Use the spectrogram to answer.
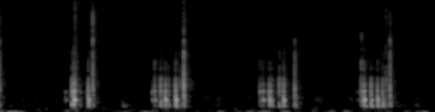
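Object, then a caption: Resin bead diamond painting on a framed canvas. Long red nails scratch and tap across a Mickey diamond painting of small plastic resin beads on a wood-framed canvas. The result is four brief clusters of dry, rapid clicking and rasping, with quiet gaps between them.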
